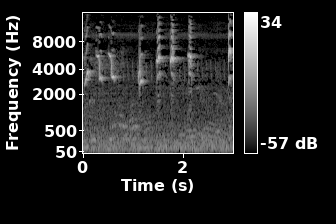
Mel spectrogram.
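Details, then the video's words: Oriental magpie-robin song meant for training competition songbirds: sharp, high whistled notes delivered singly about every third of a second, some slurred downward, with a faint low rumble underneath. "KONIN GACOR EMOSI FULL BONGKAR ISIAN MEWAH‼️Cocok Untuk Masteran Burung Lomba"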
